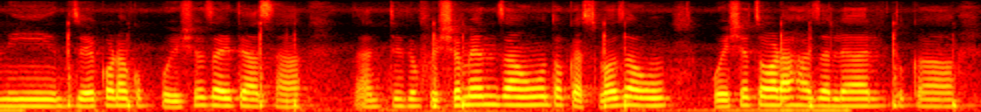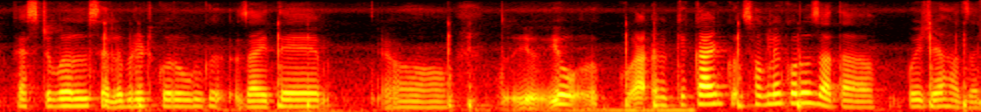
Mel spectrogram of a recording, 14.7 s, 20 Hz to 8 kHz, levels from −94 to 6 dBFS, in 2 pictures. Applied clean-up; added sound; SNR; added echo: none; Car; 12 dB; none.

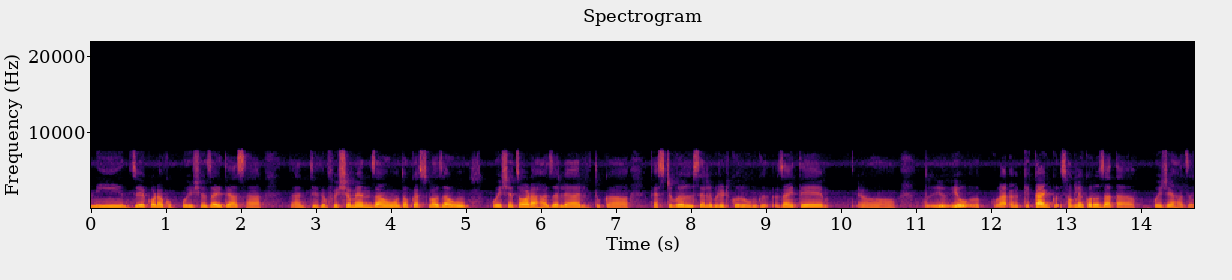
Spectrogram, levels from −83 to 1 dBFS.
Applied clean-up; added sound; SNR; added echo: none; none; none; none.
